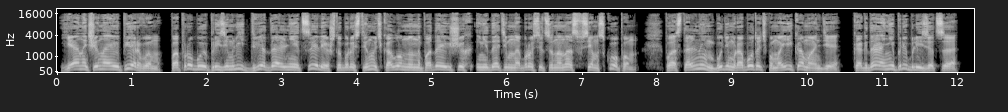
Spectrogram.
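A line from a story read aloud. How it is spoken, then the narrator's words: Shouted. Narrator (Russian): Федор Федорович прокричал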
